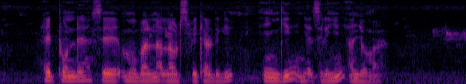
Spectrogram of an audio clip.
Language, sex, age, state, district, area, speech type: Santali, male, 30-45, West Bengal, Birbhum, rural, spontaneous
